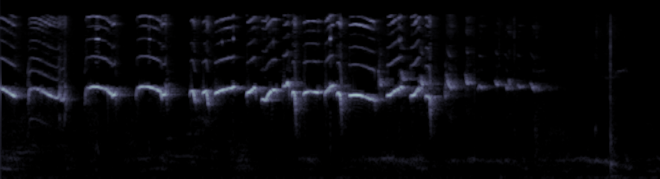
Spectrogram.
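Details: A Thick-billed white-eye (the NTT form) gives its basic song: a quick run of clear, slurred whistles, about two notes a second, in a steady, bright phrase that fades after a few seconds.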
